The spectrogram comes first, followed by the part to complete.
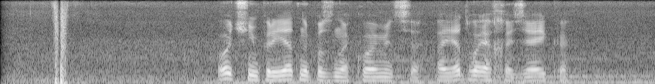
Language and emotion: Russian, neutral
